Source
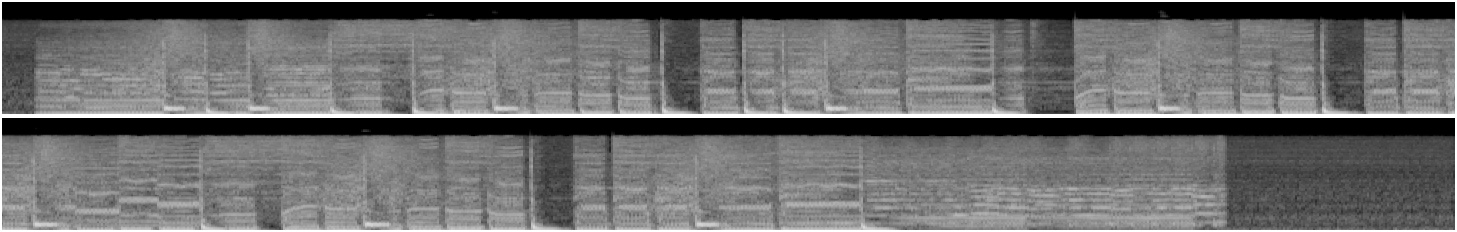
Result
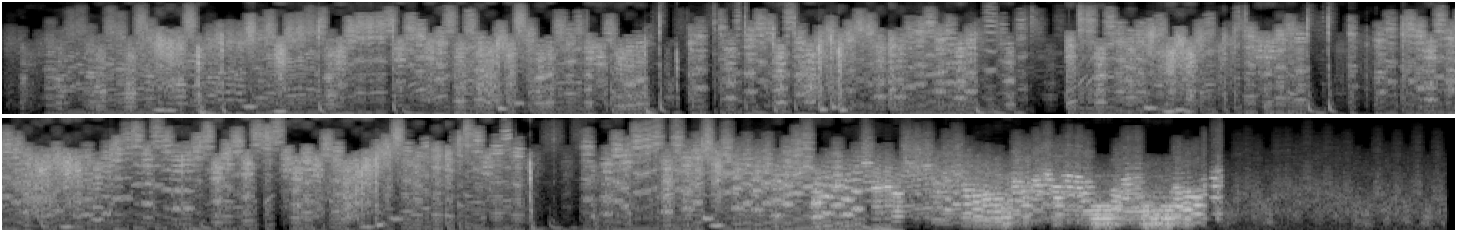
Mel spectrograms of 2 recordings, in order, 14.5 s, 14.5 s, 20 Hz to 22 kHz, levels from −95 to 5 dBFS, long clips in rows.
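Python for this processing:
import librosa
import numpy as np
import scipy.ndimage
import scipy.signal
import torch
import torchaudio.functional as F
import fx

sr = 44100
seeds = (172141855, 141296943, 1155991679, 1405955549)

y = fx.filter_sweep_bandpass(x, sr, from_hz=6000.0, to_hz=950.0, start_s=10.1, end_s=13.02, q=1.2)
y = fx.granulator(y, sr, seeds[0], grain_ms=100.0, per_s=20.0, spray_ms=100.0, spread_st=12)
y = y * librosa.db_to_amplitude(8.0)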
